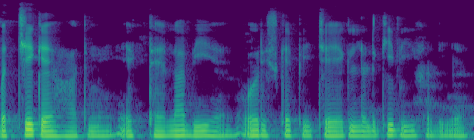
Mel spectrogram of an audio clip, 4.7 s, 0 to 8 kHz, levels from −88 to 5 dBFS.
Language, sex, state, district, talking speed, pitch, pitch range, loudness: Hindi, male, Uttar Pradesh, Saharanpur, 200 wpm, 100 Hz, 100-110 Hz, -21 LUFS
